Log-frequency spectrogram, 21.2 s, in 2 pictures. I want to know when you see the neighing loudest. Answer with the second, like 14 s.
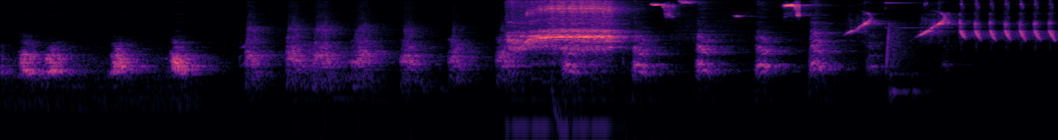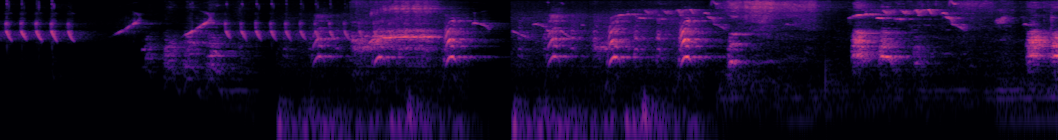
6 s.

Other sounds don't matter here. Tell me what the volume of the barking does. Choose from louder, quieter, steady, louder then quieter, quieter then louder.
quieter then louder.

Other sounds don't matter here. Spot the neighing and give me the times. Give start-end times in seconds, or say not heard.
5.0-6.2, 14.1-15.0.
